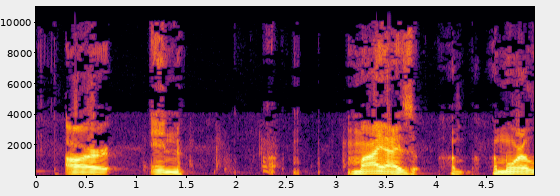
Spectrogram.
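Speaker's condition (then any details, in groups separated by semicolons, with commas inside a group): Stuttering; stuttering since childhood; anticipatory worry about stuttering, sometimes months ahead; blocks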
